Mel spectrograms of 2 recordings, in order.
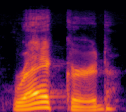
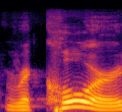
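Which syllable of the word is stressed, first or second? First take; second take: first; second. First: The stress is on the first syllable. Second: The stress is on the second syllable. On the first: It is used as a noun. "when it's the initial one, it's record, which is the noun thing" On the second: It is used as a verb. "record on the second is the verb"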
